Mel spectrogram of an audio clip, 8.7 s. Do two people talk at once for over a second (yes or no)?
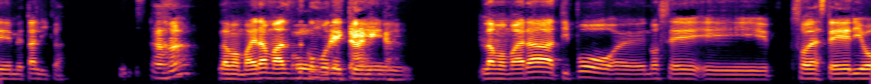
yes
